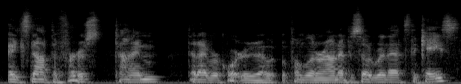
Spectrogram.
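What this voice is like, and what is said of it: Slightly hoarse voice. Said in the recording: “My voice is a little hoarse today ... listen to my voice ... I went hoarse”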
